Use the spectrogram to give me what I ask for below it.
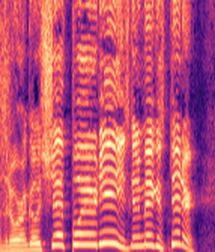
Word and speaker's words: Boyardee: canned italian food called chef boyardee as we say in english but i think in italian it's boyatay yeah as if it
